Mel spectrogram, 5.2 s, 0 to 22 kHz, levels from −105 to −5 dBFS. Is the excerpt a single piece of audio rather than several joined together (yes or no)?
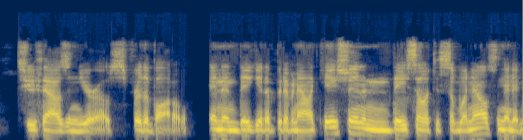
yes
